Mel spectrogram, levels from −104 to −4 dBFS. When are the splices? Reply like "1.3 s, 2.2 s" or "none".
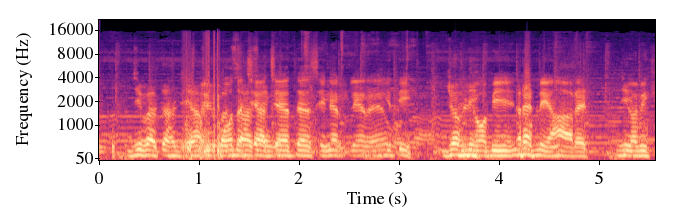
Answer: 2.8 s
